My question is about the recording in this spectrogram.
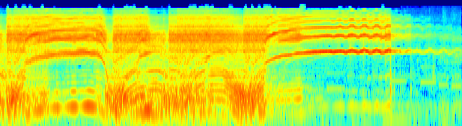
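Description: Distorted electric guitar in C standard tuning playing high pinch-harmonic squeals. The pitch arcs up and down about three times, then climbs to a high squeal held with wide vibrato that fades out about five seconds in. Played without a wah, where such high squeals are really hard to get clean.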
